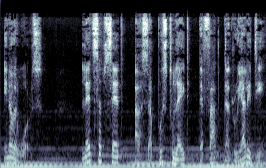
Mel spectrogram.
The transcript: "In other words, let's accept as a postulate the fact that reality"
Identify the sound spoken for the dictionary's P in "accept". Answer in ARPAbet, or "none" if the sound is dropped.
none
